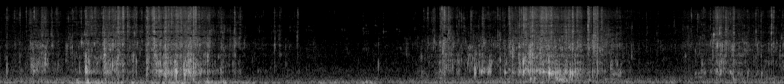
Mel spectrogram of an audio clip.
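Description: Water splashing and sloshing as a mesh net bag holding live fish is dragged and dipped into shallow water at the bank. It comes in two main spells, one about a second in and one about halfway through, with a smaller splash near the end.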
